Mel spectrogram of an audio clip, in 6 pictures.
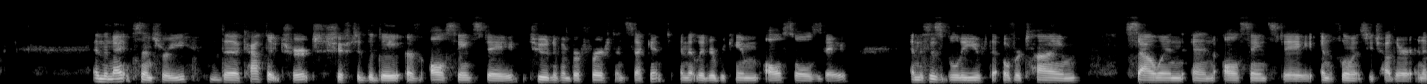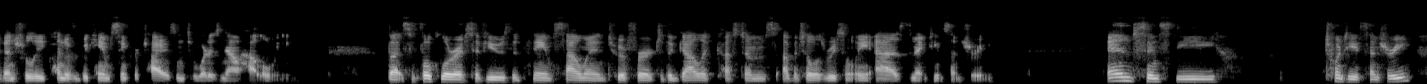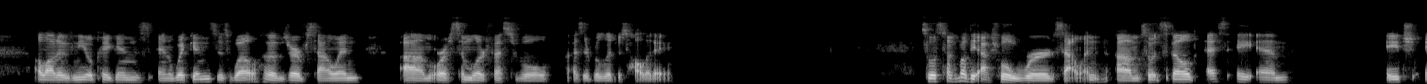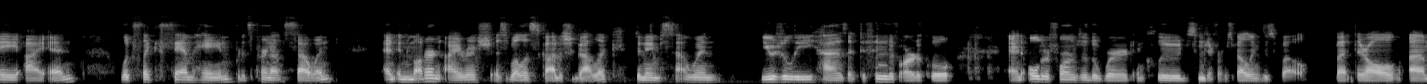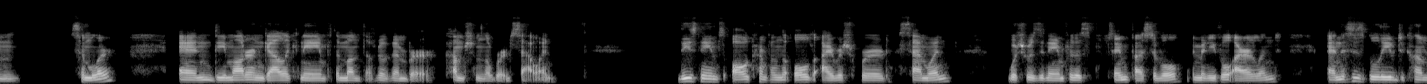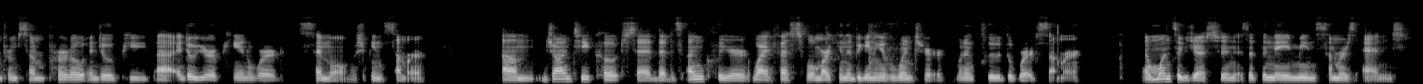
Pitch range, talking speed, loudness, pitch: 100-115 Hz, 170 wpm, -22 LUFS, 105 Hz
